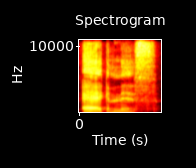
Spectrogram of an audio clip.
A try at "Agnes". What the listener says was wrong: There's not a single person in the entire movie that pronounces a hard G, Agnes.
